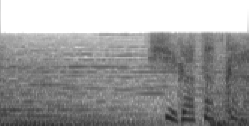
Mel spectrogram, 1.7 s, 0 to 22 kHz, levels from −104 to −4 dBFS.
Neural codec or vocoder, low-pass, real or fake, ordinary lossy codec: none; 7.2 kHz; real; none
